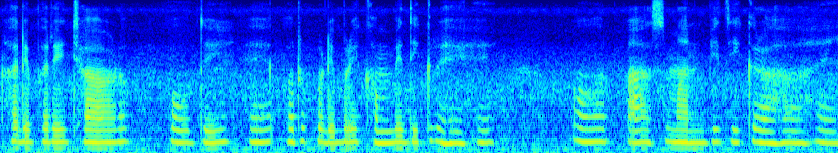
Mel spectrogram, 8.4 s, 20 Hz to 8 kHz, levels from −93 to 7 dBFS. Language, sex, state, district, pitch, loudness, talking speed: Hindi, female, Maharashtra, Sindhudurg, 230 Hz, -35 LUFS, 130 wpm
